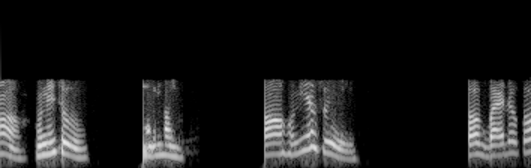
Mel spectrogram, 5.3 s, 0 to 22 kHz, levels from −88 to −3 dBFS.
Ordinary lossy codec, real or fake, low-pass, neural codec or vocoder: none; real; 3.6 kHz; none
